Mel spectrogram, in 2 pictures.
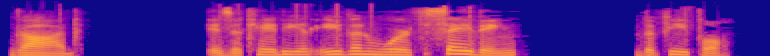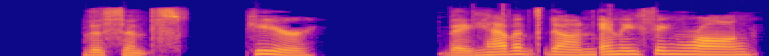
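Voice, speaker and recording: An actress playing an earnest, troubled young woman searching for answers in a video game, speaking in a halting, hushed way. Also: on the low side, dry recording, muffled recording, close to an everyday voice. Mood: troubled, pleading.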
